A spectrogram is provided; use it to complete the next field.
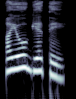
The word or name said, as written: ಅಯೋಗ್ಯತೆ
